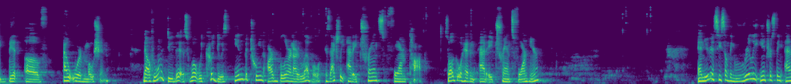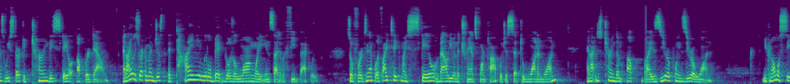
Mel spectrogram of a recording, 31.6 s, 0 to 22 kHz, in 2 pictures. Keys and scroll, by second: 10.3 typing.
